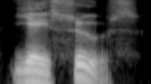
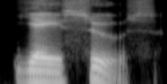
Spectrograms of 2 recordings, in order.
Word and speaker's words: Ἰησοῦς: Jesus, and it's pronounced yay-SOOS, with the emphasis typically on the second syllable, soos. Now, maybe the Greeks were having budget cuts and couldn't afford any J's, but there it is, yay-SOOS.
